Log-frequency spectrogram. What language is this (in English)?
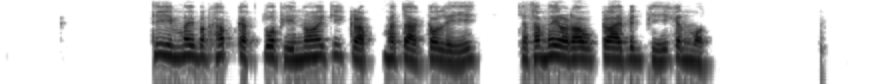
Thai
